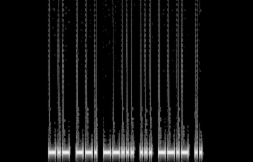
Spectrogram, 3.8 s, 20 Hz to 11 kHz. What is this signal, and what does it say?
Morse code, heard as a keyed tone, about 36 wpm, 700 Hz. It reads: KG7SQI
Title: USA Call Signs - 6 Characters - Repeated 3x - 35wpm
